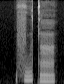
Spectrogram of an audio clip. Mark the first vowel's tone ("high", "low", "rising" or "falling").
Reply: high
